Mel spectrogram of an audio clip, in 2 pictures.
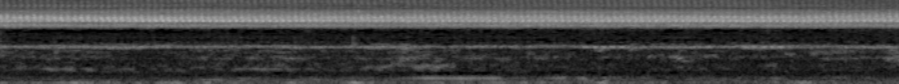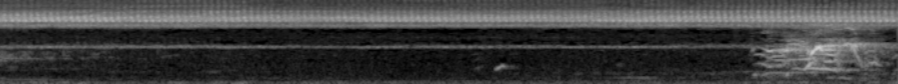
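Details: Green and brown long-horned grasshoppers give a steady, high, hissing buzz that runs on without a break.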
